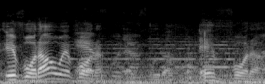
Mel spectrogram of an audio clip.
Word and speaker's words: Évora: Como é que se pronuncia? Évora ou Évora? Évora.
